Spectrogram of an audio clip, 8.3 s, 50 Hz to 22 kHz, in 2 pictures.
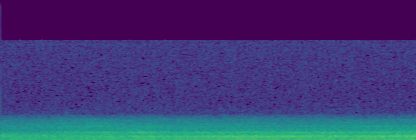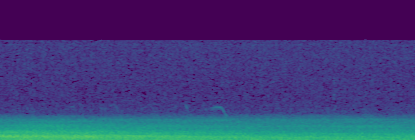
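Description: Airbus A350's Rolls-Royce Trent XWB turbofans at low taxi thrust: a steady rumble with a faint whine, swelling a little midway and easing again near the end.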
